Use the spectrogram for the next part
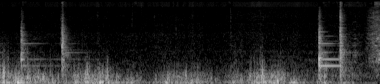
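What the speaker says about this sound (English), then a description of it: "our infamous Santa Ana winds have kicked up" Santa Ana winds gusting outdoors beside a Blackstone griddle, a steady low rumble of wind buffeting the microphone, with a few sharp metallic clinks standing out near the beginning and end.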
